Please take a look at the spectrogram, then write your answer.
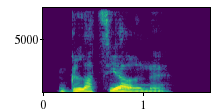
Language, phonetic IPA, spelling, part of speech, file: Polish, [ɡlaˈt͡sʲjalnɨ], glacjalny, adjective, Pl-glacjalny.ogg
